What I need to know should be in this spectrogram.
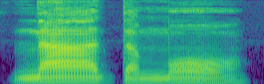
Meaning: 1. next Sunday 2. next week
- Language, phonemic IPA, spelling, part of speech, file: Navajo, /nɑ́ːtɑ̀môː/, náádamóo, noun, Nv-náádamóo.ogg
